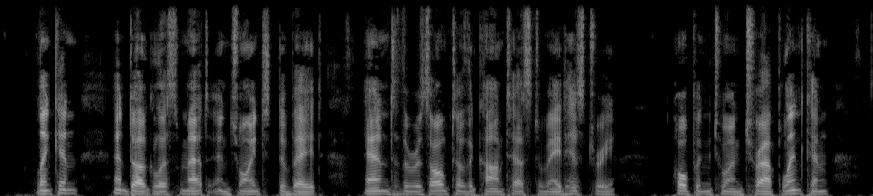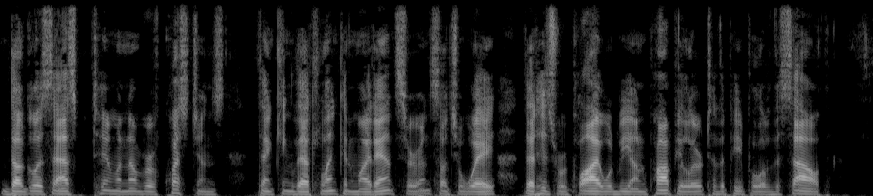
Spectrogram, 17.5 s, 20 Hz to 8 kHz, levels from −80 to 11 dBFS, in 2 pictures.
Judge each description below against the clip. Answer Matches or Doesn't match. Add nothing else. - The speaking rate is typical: Matches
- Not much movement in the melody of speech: Matches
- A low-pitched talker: Matches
